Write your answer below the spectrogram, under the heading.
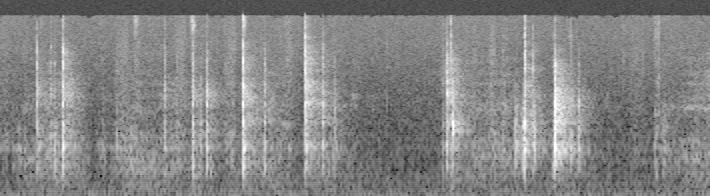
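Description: Faint, irregular light clicks and short scrapes of a hand hex driver turning small flanged button-head bolts that fasten the brake-line and ABS-sensor-line clips to a motorcycle front fender.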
